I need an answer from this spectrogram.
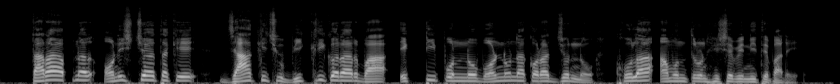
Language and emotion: Bengali, neutral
